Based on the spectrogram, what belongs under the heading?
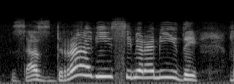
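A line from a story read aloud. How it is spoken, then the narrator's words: Guests exclaiming. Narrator (Russian): воскликнули гости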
